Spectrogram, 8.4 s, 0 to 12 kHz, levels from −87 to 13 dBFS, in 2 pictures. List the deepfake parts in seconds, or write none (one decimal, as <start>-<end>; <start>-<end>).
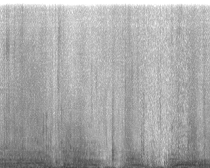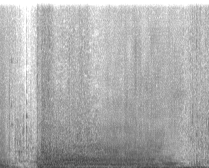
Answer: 0.0-2.8; 3.8-4.4; 6.2-7.8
